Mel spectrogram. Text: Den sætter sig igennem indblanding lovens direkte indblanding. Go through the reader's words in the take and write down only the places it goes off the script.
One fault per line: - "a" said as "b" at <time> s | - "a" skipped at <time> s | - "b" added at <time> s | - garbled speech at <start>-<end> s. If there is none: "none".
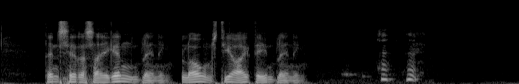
none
